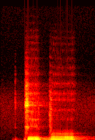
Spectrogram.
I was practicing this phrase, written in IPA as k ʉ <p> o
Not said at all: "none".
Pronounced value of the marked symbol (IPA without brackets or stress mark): p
